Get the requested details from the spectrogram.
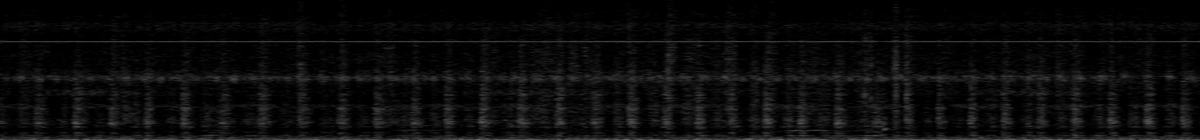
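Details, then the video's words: Stray mother dog feeding her newborn puppies; one hungry pup sucks milk in fast, regular clicking pulses, with a constant low-frequency drone underneath. "Hungry Puppy Sucking Milk"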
